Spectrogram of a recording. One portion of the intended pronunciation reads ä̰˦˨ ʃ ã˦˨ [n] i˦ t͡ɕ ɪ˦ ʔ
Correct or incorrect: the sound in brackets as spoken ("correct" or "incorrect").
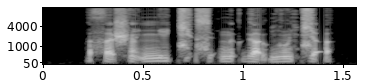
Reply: incorrect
